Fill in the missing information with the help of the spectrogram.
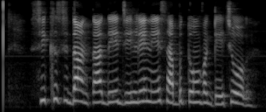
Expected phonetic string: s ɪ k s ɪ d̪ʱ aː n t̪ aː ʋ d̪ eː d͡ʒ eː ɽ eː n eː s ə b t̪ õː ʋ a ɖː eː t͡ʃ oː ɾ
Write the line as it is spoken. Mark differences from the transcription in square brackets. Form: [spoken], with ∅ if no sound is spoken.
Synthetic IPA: s ɪ [kʰ] s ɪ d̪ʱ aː n t̪ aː [∅] d̪ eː d͡ʒ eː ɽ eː n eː s ə b t̪ õː ʋ [ə] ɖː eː t͡ʃ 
